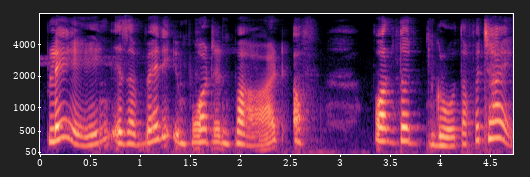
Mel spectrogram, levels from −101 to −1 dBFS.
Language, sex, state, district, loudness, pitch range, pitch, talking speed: English, female, Gujarat, Valsad, -21 LUFS, 215-295 Hz, 240 Hz, 165 wpm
